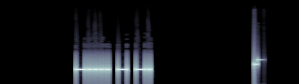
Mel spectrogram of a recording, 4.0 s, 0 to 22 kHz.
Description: Morse code, heard as a keyed tone, about 30 wpm, 700 Hz. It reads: 6TN
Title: Common Cut Numbers - 3-Digit 30wpm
